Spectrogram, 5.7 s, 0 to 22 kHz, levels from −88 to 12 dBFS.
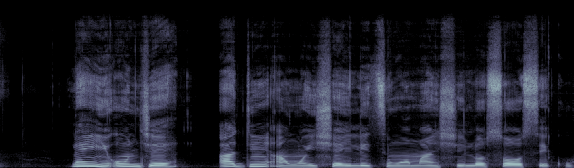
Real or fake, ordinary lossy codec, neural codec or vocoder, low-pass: real; none; none; 19.8 kHz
